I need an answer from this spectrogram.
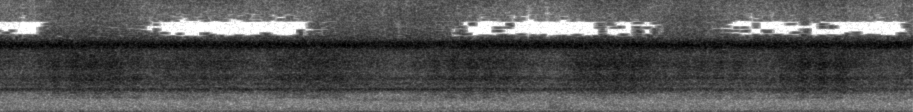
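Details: In Dallas, Georgia, cicadas fill the air with an even, high, sizzling buzz and a steady thin whine, with slight rhythmic surges and a faint low hum beneath.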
